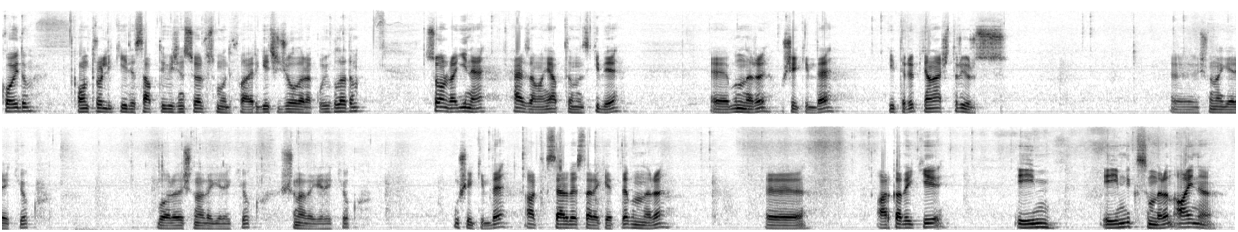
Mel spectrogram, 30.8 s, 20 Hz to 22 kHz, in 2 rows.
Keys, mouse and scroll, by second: 1.2 ctrl+2, 2.5-7.9 drag, 5.0 a, 8.7 g, 10.9-12.8 drag, 11.9 g, 14.7-16.7 drag, 15.7 g, 17.7-20.7 drag, 20.3 g, 22.7-23.8 drag, 23.8-27.3 right drag, 28.0 click, 29.0 g, 29.3 click, 30.1 click, 30.3 g.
